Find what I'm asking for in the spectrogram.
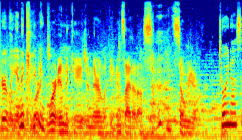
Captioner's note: chuckles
